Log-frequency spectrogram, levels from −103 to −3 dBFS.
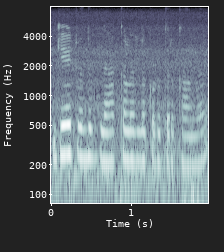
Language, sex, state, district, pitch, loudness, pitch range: Tamil, female, Tamil Nadu, Chennai, 225 Hz, -17 LUFS, 215-240 Hz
